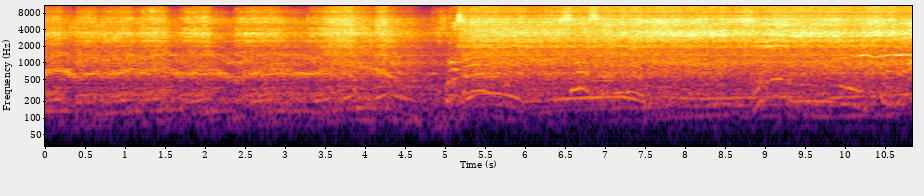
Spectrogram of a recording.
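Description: Demolition-derby cars' eight-cylinder engines revving hard, their pitch rising and falling over and over as the cars spin and push in the dirt. The noise gets louder about five seconds in.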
